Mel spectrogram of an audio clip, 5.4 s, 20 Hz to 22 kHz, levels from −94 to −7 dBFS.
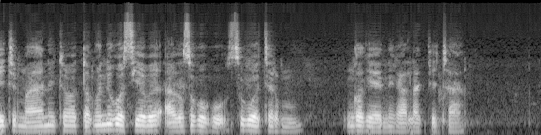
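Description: All the way through, the speech has that grainy, rough texture you get when a codec is starved for bits, and it's plainly audible. That's likely Opus compression in its music mode. Band energies are kept, but the detail inside starved bands gets filled with folded or noise-like content, so harmonics turn coarse rather than swirly. The band still runs fullband, up to about 20.4 kHz, and the damage fits a rate somewhere around 24 kbps.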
